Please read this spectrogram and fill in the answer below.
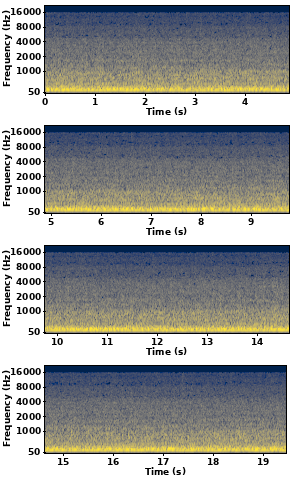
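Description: Steady low hum over an even hiss, with no change in level or pitch.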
